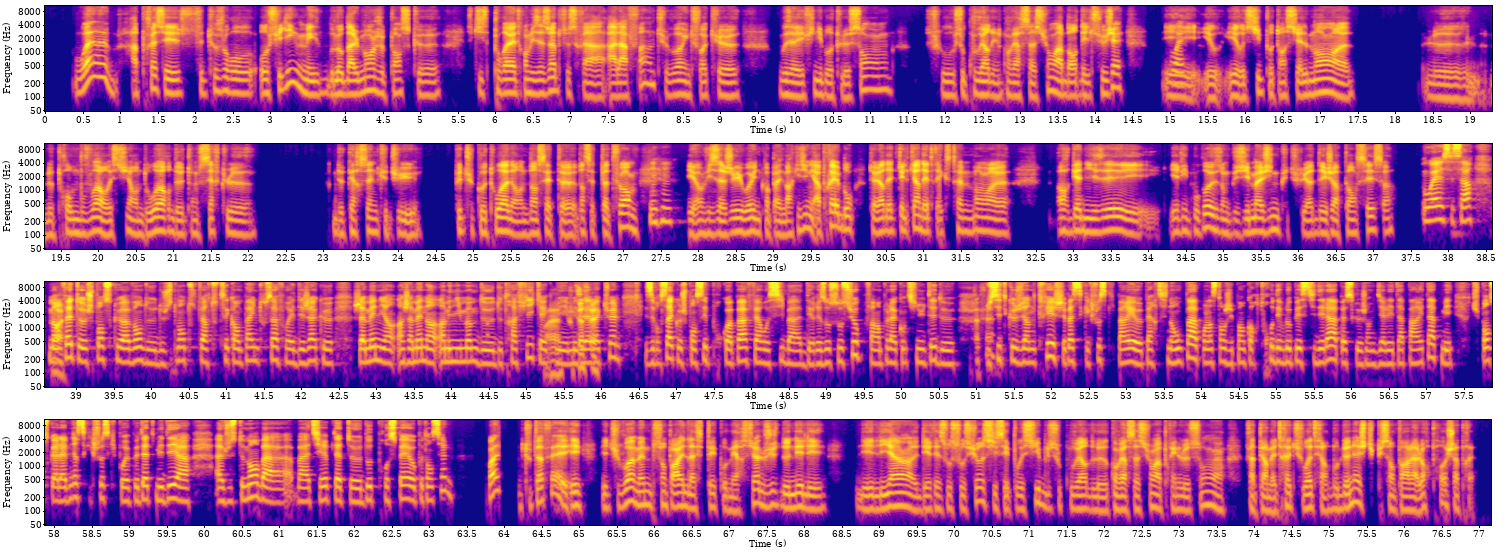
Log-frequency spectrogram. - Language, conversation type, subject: French, advice, Comment puis-je me faire remarquer au travail sans paraître vantard ?
- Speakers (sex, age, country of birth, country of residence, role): female, 25-29, France, France, user; male, 25-29, France, France, advisor
- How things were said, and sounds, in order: other background noise; tapping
